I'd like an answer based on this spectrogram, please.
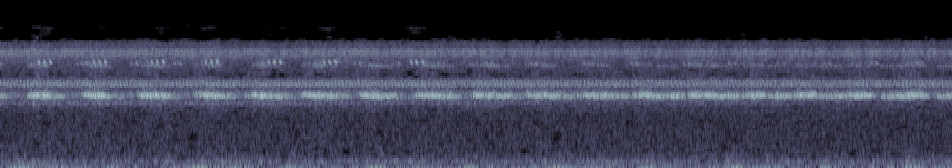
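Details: Relaxing night scene of crickets singing while wind blows; high-pitched chorus of rapid repeated chirps, close to two per second, over an unbroken shimmering drone with soft low background noise.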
